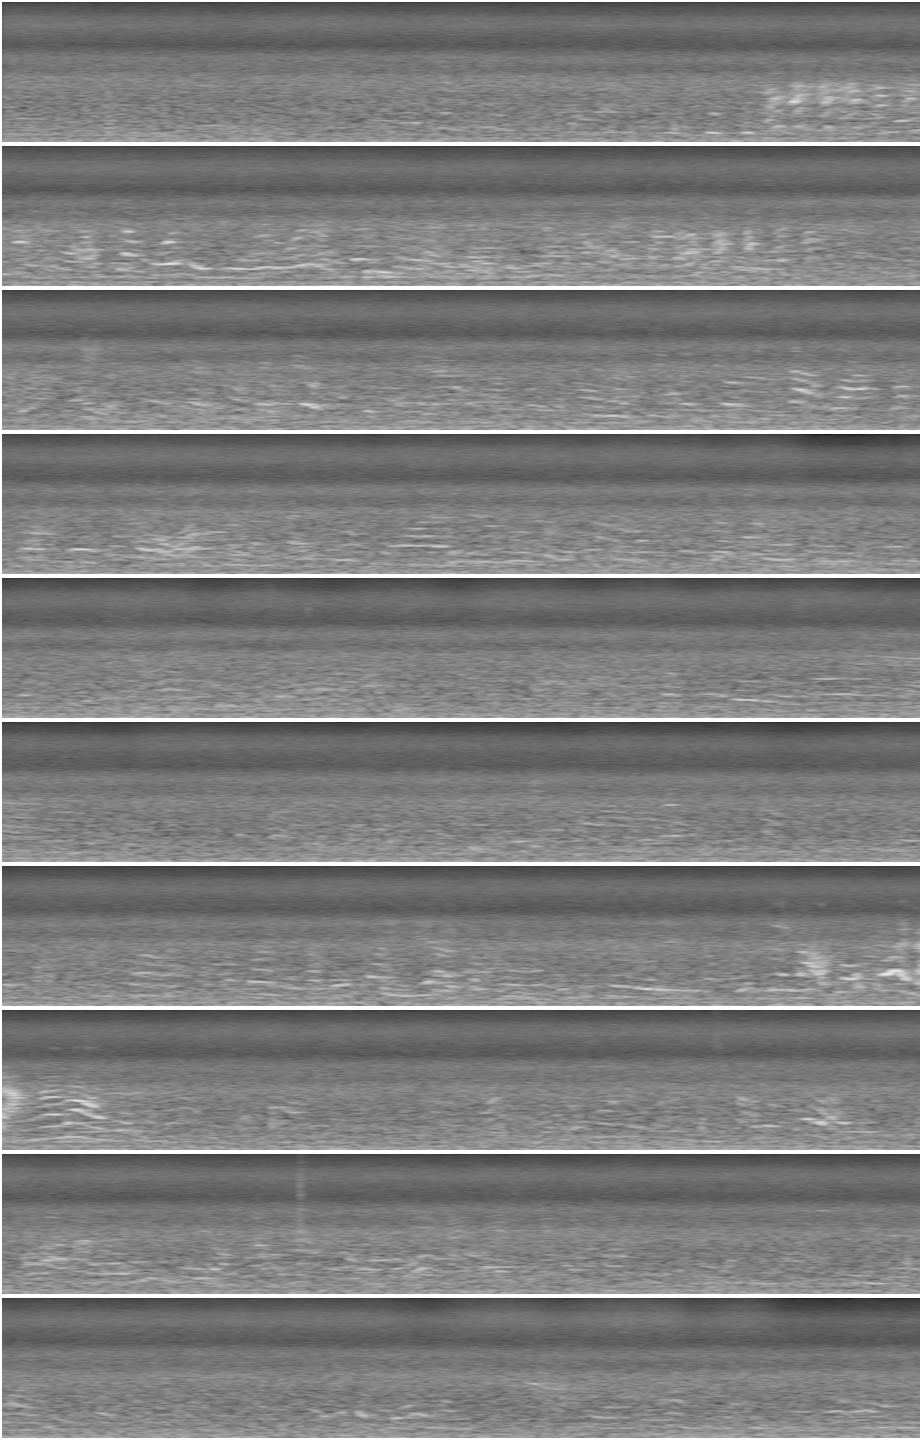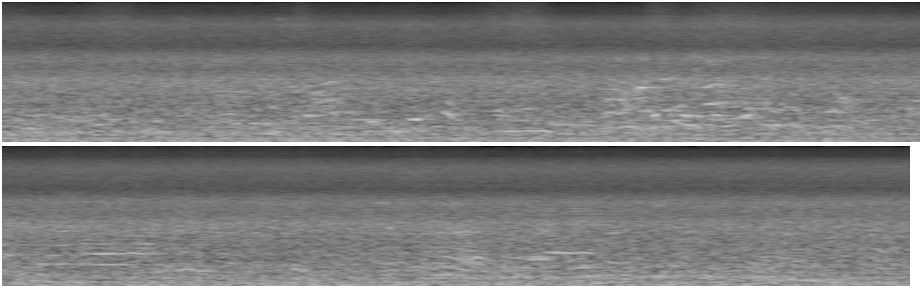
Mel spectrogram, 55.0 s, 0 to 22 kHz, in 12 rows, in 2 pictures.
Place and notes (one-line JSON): {"title": "Pingxi District, New Taipei City - Waterfall", "date": "2012-11-13 14:36:00", "latitude": "25.05", "longitude": "121.79", "altitude": "185", "timezone": "Asia/Taipei"}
